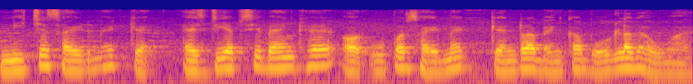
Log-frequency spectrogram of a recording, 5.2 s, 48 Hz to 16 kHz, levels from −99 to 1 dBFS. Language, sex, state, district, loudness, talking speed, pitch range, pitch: Hindi, male, Bihar, Lakhisarai, -18 LUFS, 205 wpm, 120-155 Hz, 145 Hz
